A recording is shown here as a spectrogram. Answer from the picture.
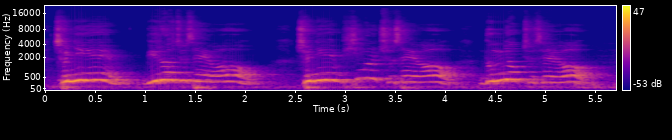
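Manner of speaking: slow, loud pleading to the Lord; fervent prayer. Pretend. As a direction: beg God for strength, drawn out.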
